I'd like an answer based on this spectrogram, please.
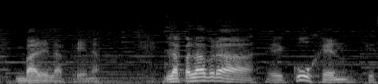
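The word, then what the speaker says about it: Kuchen: La palabra cuen que se escribe con ch, pero la ch en alemán se pronuncia j, es el término que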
